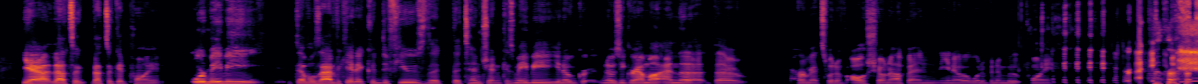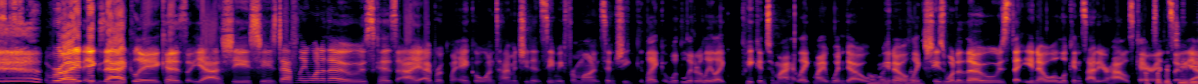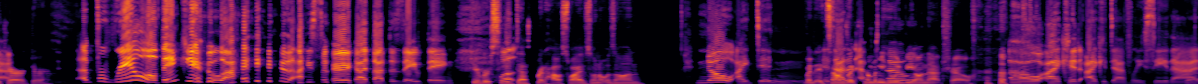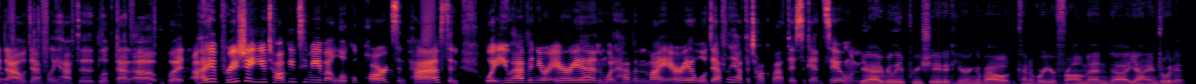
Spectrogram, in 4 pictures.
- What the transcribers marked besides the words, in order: laugh; laughing while speaking: "Right"; chuckle; tapping; laughing while speaking: "you. I I swear"; other background noise; chuckle; chuckle
- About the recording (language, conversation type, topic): English, unstructured, What local parks and paths shape your daily rhythm and help you connect with others?
- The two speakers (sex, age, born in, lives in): female, 40-44, United States, United States; male, 30-34, United States, United States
